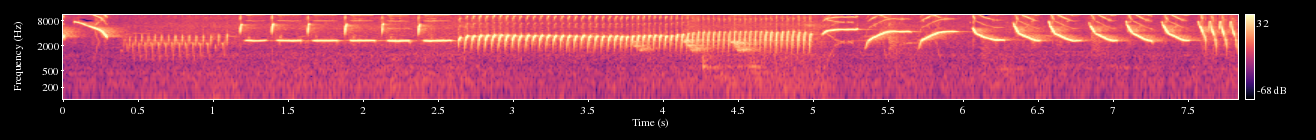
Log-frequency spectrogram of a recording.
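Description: A canary sings loudly and close by in rapid trills and sweeping whistles.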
